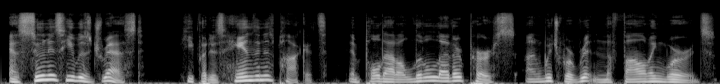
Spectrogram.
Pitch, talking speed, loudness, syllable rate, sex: 135 Hz, 225 wpm, -18 LUFS, 5.8 syllables/s, male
